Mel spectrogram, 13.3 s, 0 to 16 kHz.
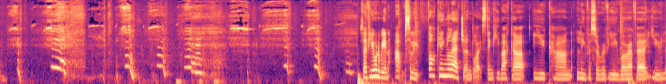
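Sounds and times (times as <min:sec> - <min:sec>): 
dog whimpering and yelping: 0:00.0 - 0:07.2
speech: 0:07.2 - 0:13.3.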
